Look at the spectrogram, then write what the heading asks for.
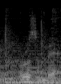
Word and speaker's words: Rosembert: Rosembert. That's how it's pronounced.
